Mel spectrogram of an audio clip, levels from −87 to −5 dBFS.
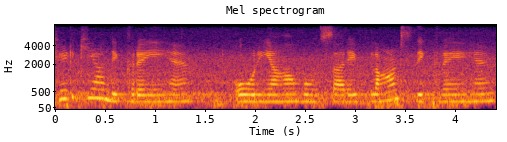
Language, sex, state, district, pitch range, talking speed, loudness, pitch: Hindi, female, Punjab, Pathankot, 200-210 Hz, 165 wpm, -18 LUFS, 205 Hz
